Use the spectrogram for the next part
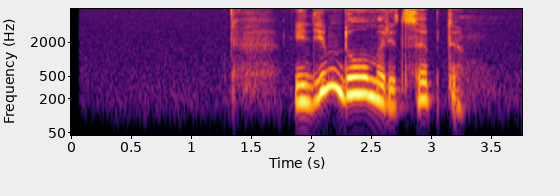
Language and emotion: Russian, neutral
